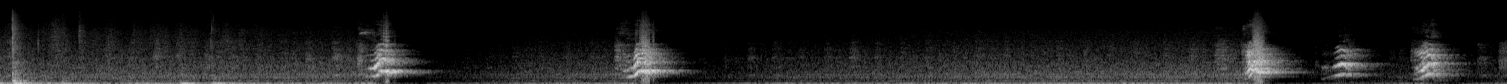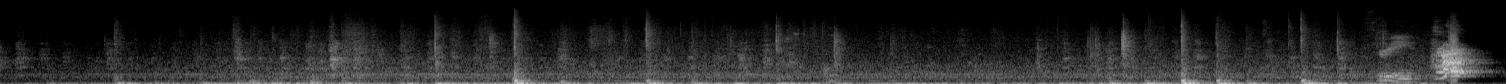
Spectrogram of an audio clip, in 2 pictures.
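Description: German Shepherd dog barking in short single barks, about six in all: two early, three in quick succession midway, and one near the end.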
